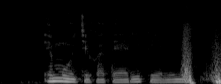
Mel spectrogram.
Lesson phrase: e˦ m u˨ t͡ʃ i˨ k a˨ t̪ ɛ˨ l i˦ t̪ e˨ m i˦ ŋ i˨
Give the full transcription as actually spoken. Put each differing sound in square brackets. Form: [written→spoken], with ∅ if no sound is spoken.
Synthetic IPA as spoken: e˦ m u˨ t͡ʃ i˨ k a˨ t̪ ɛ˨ [l→ɾ] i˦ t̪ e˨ [m→n] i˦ [ŋ→ɲ] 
